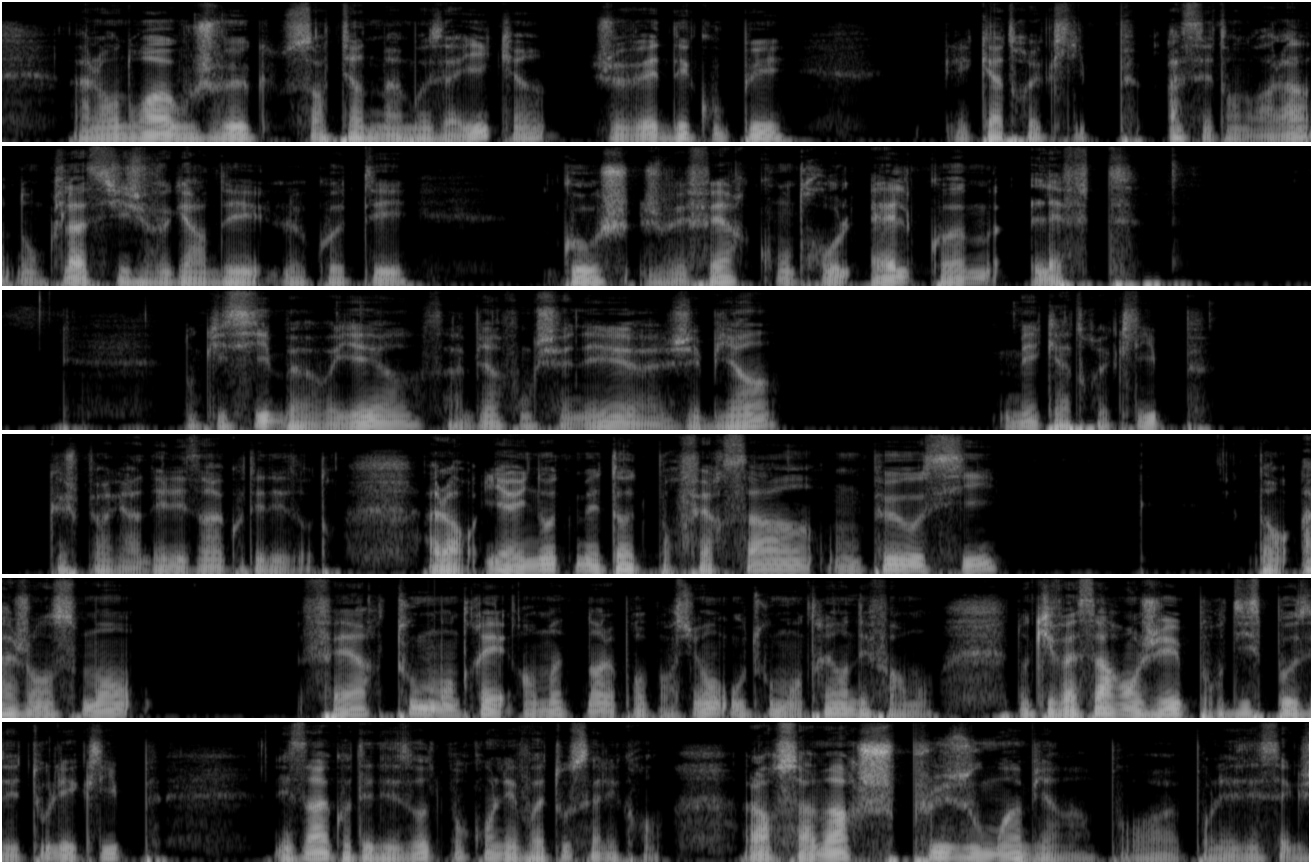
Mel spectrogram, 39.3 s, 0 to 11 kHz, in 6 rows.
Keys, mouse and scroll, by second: 0.9 click, 3.8 scroll down 2, 4.1-4.6 scroll up 2, 4.6-5.0 scroll up 1, 12.3 ctrl+l, 14.7 click, 18.1 click, 22.7 click, 24.2 right click.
